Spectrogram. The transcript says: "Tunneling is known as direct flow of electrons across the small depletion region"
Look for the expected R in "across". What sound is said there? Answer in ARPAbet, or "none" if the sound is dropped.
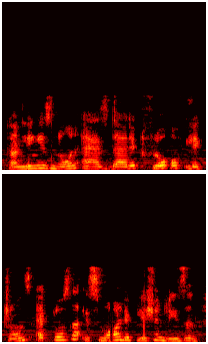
R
